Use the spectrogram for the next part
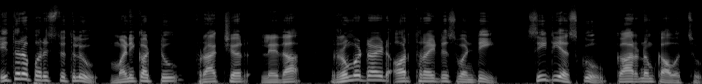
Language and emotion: Telugu, neutral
